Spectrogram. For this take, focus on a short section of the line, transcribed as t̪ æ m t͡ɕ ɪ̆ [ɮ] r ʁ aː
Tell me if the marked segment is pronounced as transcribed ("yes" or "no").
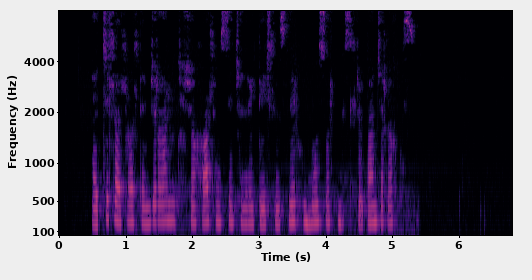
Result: no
